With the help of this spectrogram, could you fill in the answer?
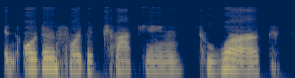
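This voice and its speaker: A woman working as a software trainer, walking through slides in a deliberate, somewhat hesitant way and repeating phrases as she explains. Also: deep voice, fairly even intonation, no echo, poor audio. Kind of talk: slide-based training walkthrough.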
